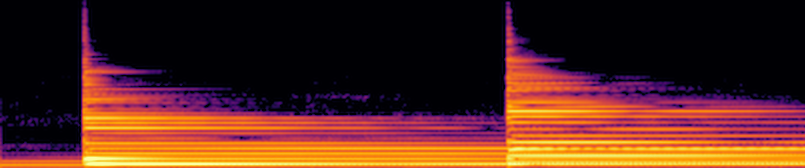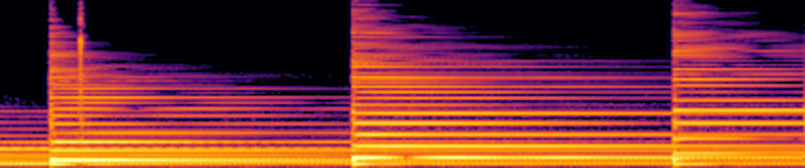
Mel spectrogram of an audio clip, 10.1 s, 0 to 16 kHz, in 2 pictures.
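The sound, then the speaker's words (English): Five strummed chords on an out-of-tune right-handed guitar left unplayed for two years, each ringing out and slowly decaying before the next arrives at roughly even intervals, with no talk. “that is very, very out of tune. It has been 2 years since the guitar has been played, so it only makes sense for it to be out of tune.”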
